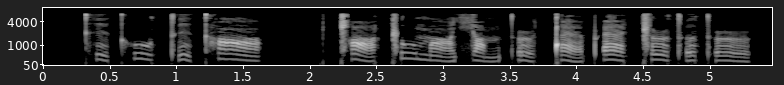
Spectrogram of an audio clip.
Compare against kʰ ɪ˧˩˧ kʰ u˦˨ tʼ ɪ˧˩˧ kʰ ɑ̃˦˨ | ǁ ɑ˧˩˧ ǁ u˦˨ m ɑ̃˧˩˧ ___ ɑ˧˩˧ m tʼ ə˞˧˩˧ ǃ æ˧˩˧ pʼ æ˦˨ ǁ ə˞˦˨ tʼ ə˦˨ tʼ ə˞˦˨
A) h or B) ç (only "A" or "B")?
B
